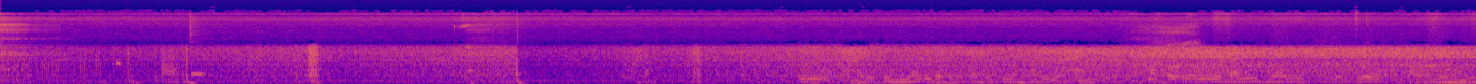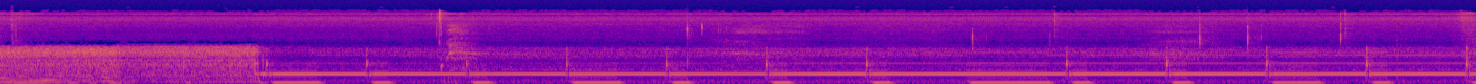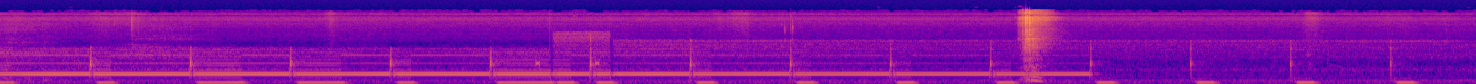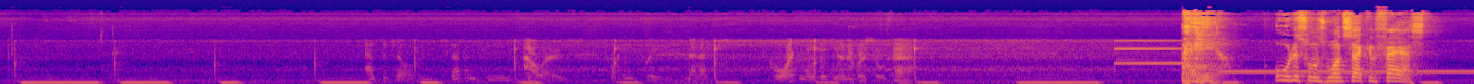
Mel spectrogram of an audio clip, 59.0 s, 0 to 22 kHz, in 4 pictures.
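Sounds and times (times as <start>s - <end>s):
radio hiss: 0.0s - 5.3s, 6.0s - 17.4s, 29.3s - 31.4s, 47.9s - 55.4s, 56.1s - 58.7s
steady radio tone: 6.2s - 17.4s, 48.0s - 58.9s
low time-code pulses: 17.4s - 40.7s, 43.4s - 43.7s, 44.4s - 46.8s, 47.4s - 50.7s, 54.4s - 59.0s
time signal ticks: 20.3s - 22.7s, 23.3s - 25.8s, 26.4s - 29.6s, 30.4s - 33.8s, 36.4s - 38.8s, 41.4s - 41.7s, 43.4s - 43.7s, 44.4s - 44.6s, 46.4s - 46.7s, 47.4s - 47.7s, 48.4s - 48.7s.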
